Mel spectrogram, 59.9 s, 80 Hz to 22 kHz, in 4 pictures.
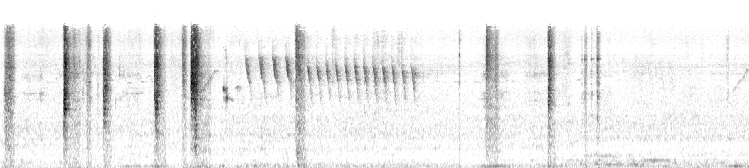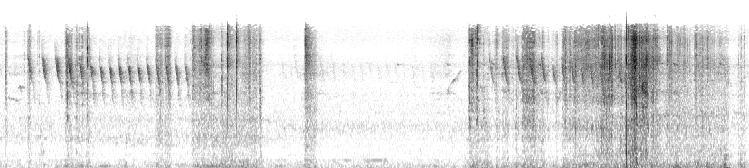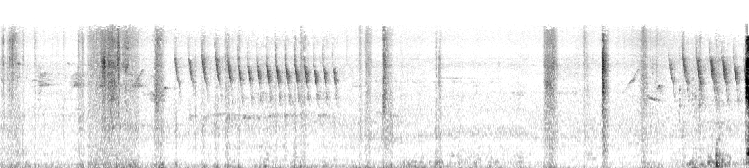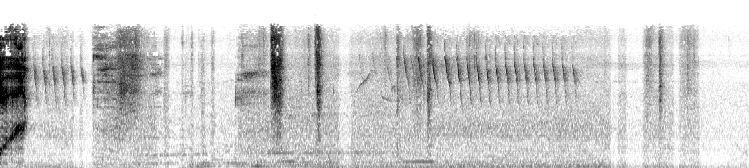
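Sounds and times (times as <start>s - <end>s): birds chirping and trilling: 3.9s - 8.6s, 14.4s - 19.9s, 20.5s - 29.0s, 30.0s - 37.4s, 42.4s - 57.5s
clicks and rustles: 10.9s - 12.3s, 14.4s - 20.4s, 24.3s - 38.9s.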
